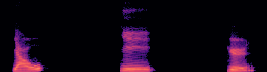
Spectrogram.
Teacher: although it's represented as a j it actually sounds like an English Y sound so whenever you see the letter J in yudping remember that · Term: J consonant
